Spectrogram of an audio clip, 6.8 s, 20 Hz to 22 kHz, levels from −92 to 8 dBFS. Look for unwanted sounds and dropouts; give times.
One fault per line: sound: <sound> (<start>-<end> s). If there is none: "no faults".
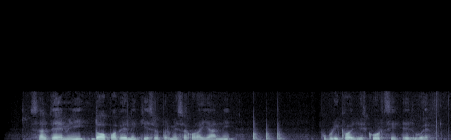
sound: thud (3.8-4.4 s)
